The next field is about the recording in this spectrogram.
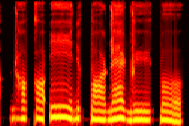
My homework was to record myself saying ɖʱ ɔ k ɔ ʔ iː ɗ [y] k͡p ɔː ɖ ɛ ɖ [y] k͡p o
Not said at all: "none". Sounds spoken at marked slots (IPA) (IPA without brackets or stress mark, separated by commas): y, yː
